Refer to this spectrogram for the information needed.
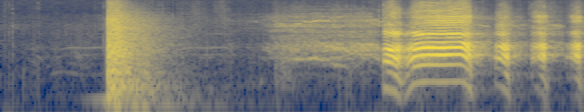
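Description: A golf ball hit down a broad street smacks into the door of a car parked across the street, putting a big dent in it, with one sharp, loud thunk that rings briefly and fades, followed a moment later by someone's burst of laughter.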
